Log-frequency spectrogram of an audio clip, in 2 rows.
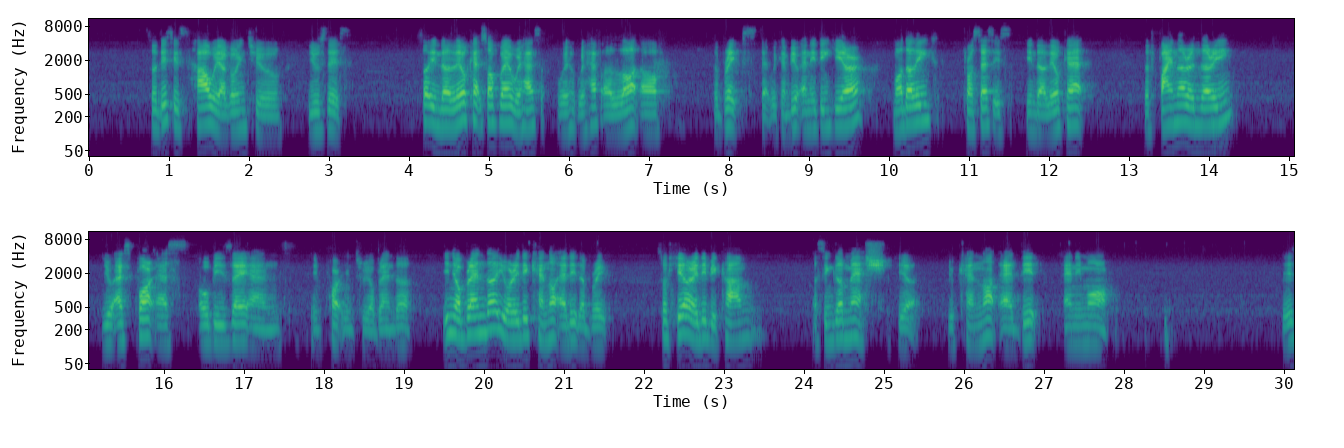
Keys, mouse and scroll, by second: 0.0 middle click, 0.1 middle click, 0.7 click, 2.0 click, 3.9-5.9 drag, 8.4 click, 9.2-12.1 drag, 12.7 click, 17.0 click, 18.6 click, 19.3 middle click, 19.5 middle click, 19.5 scroll, 19.8 middle click, 20.5 click, 21.2 click, 21.8 middle click, 21.9 middle click, 25.8 click, 27.2 click, 28.0 click, 28.7 click, 29.3 click.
